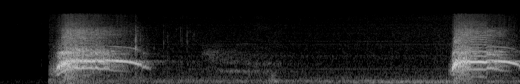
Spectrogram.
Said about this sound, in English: That is a vixen's scream, and that's one of the things a fox says, especially around mating season, which our guest says is getting underway.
